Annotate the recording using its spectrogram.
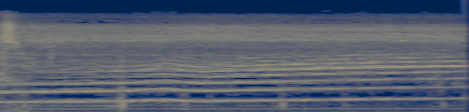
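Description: A sustained electronic tone with overtones, gliding slowly and steadily upward in pitch, over a high hiss, part of a psychedelic sound collage.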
